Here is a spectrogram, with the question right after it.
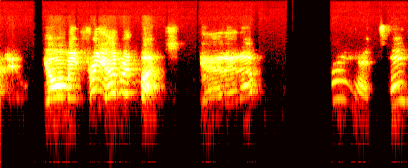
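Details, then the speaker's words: Simulated moderate hearing loss: Flintstones cartoon voices sound muffled and filtered; a true moderate or severe loss would let you hear even less. "if it was a true moderate or severe hearing loss you would hear a lot less"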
